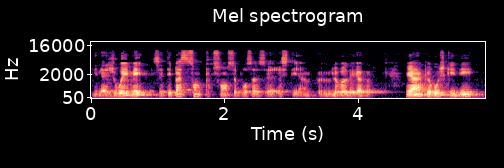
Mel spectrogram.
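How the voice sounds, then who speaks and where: A rabbi from Tunisia gives a Torah lesson, telling the story in a lively way, acting out the dialogue and repeating the key phrases. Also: male voice, mid-range voice, a little fast, reverberant. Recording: dull lo-fi archive recording with faint hum.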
